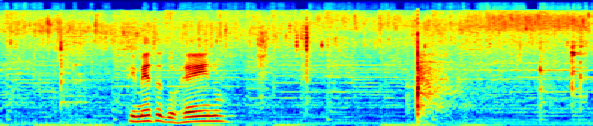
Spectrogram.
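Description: Onion sautés in olive oil with a pinch of salt for a leek cream, a soft, steady sizzle running throughout, with a brief spoken phrase in the middle and a sharp clink of a utensil later.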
